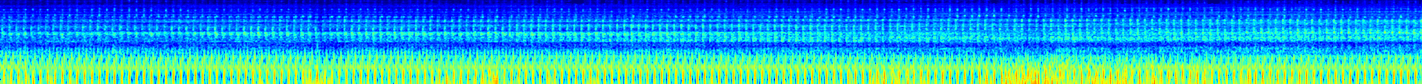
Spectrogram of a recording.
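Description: A small diesel engine chugs loudly and steadily close by.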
